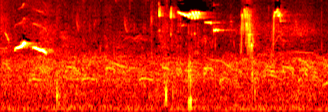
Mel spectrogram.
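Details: Song thrush singing from the top of a tree near the Inn River: a loud, clear note given twice in quick succession, each dipping slightly, then softer high twitters and clicks.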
